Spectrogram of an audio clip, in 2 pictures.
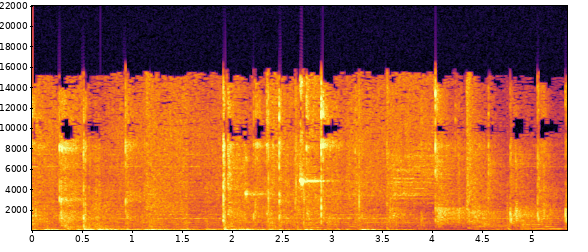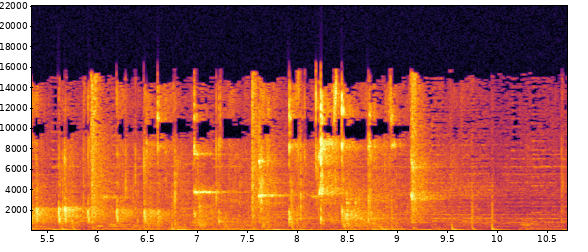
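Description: Background music with a heavy bass beat, loudest in the first four seconds, over two table tennis rallies: the ball clicking sharply off the paddles and the table in quick exchanges.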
